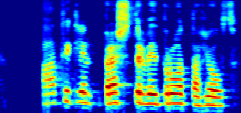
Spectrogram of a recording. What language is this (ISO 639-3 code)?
isl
